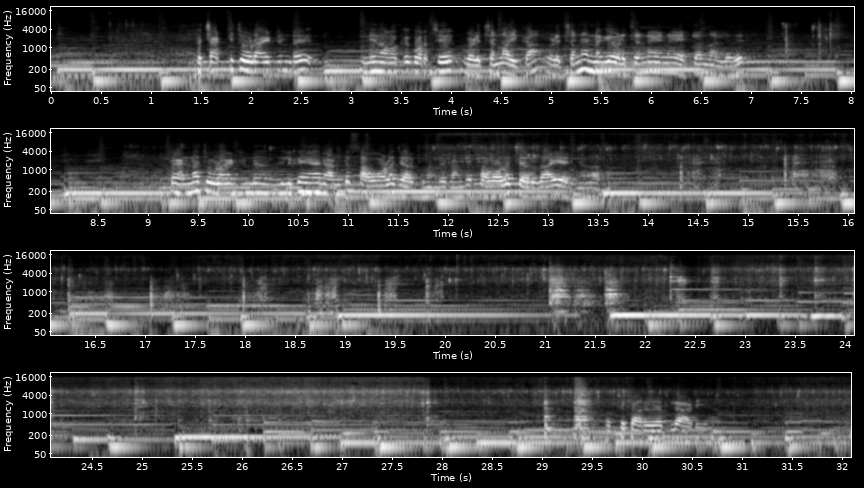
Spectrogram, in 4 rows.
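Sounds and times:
onions sizzling in oil: 10.2s - 32.0s
clicks and scrapes in pan: 14.3s - 20.1s.

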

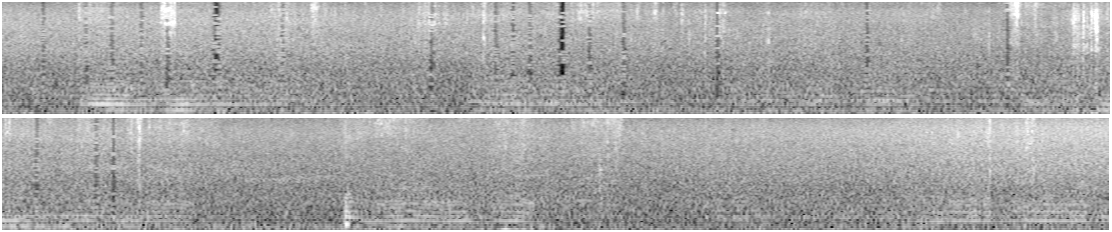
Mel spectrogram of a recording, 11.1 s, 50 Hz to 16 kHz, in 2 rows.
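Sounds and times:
flying insects buzzing: 0.0s - 11.0s.

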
